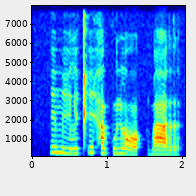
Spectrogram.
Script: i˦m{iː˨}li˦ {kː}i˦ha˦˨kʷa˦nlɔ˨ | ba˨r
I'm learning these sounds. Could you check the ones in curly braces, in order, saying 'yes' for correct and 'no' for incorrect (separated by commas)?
yes, no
